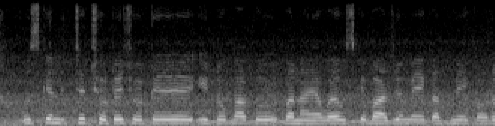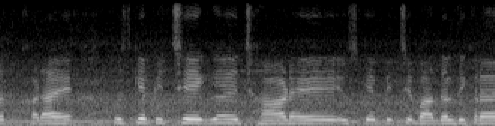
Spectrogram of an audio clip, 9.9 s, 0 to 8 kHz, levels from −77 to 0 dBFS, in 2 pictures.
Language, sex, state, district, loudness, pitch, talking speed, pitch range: Hindi, female, Uttar Pradesh, Ghazipur, -25 LUFS, 215 Hz, 180 wpm, 200-230 Hz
